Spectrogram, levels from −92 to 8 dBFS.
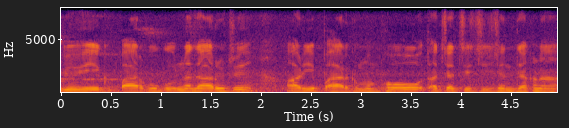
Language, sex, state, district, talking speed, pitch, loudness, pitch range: Garhwali, male, Uttarakhand, Tehri Garhwal, 180 wpm, 135 Hz, -22 LUFS, 130-140 Hz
